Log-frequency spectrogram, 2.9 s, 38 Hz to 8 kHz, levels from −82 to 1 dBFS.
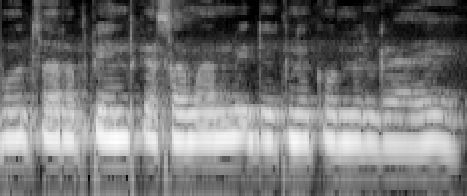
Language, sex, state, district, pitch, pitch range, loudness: Hindi, male, Arunachal Pradesh, Lower Dibang Valley, 180 Hz, 175-185 Hz, -13 LUFS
